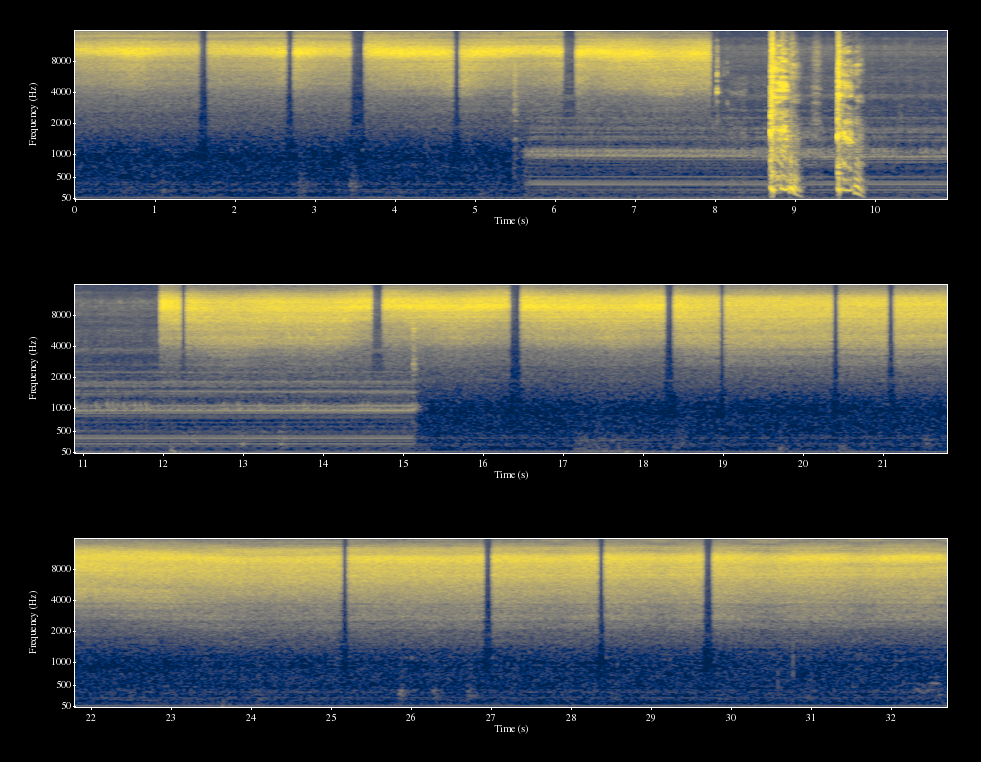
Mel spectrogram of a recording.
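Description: Airbrush spraying paint: a steady high hiss, broken by many brief pauses as the trigger is let off. For about ten seconds in the middle, a steady hum of several tones runs under it, with two loud, short sounds about a second apart.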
